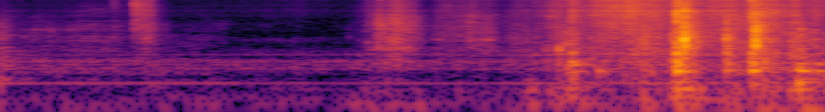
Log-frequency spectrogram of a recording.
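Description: A quiet moment, then from about two seconds in a run of irregular rustling and handling noises as hands rummage through a reusable shopping tote of empty product packaging.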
